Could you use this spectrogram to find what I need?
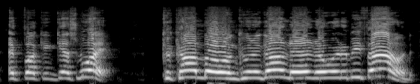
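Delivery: loud, high storyteller's outburst; exasperated exclamation. Real, not acted. Storyteller reveals the missing lovers, loudly exasperated.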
